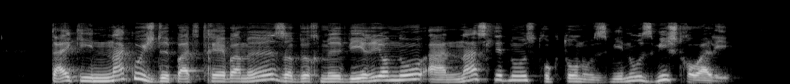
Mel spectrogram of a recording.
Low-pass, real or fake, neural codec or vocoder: 7.2 kHz; real; none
